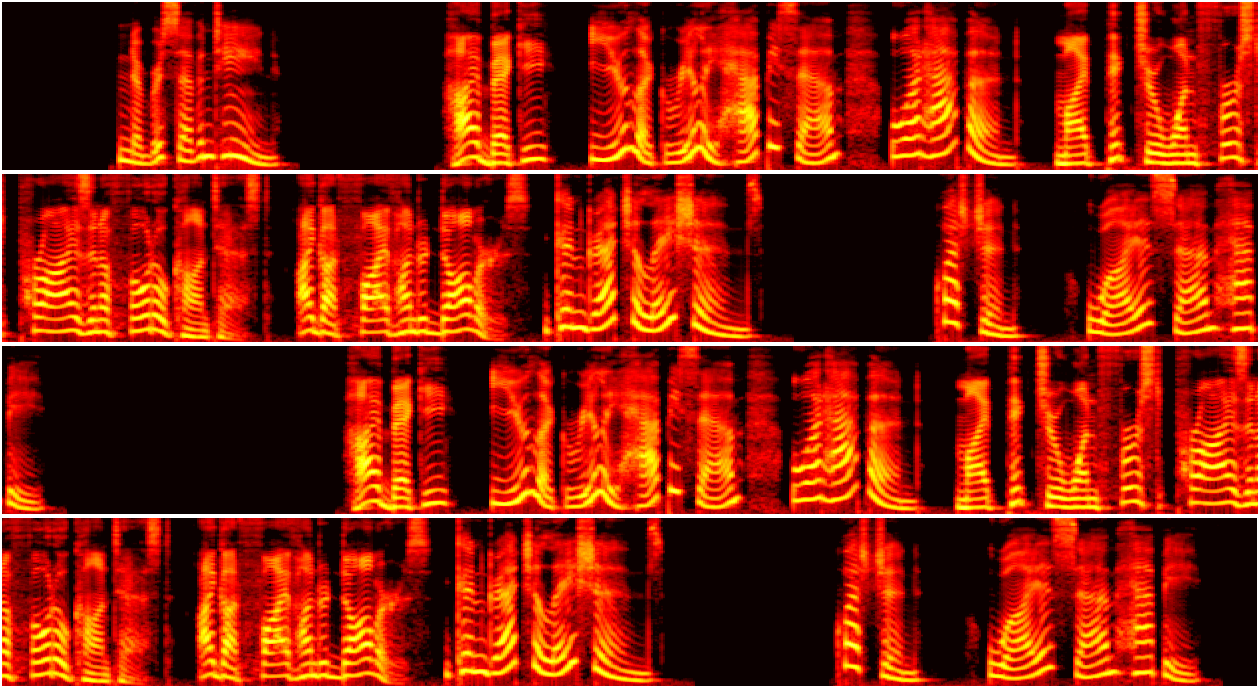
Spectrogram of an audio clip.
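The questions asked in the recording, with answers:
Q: Why is Sam happy?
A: His picture won first prize in a photo contest.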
